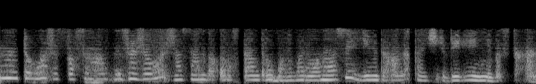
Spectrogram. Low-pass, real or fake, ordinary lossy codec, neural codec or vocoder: 5.4 kHz; fake; none; codec, 44.1 kHz, 0.9 kbps, DAC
